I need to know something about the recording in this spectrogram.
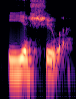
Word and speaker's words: Yeshua: Jesus would have been called Yeshua.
